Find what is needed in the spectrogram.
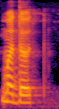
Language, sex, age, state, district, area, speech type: Marathi, female, 18-30, Maharashtra, Kolhapur, rural, read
